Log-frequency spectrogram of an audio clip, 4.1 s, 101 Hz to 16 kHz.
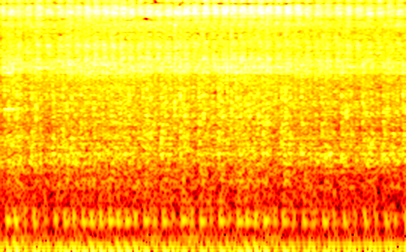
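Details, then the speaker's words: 2004 Honda Tiger, 270cc with a 70 mm stroke, complaint of a noisy engine: a loose, uneven clatter over the single-cylinder idle thump, far too loud; worn crankshaft bearings. "awalnya saya hanya diminta untuk memperbaiki suara mesinnya yang berisik tetapi ternyata Koni kondisi mesin diluar dugaan"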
